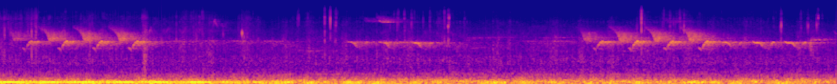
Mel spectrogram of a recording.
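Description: A songbird singing three phrases of rapidly repeated down-slurred whistled notes, over a steady low hum.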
